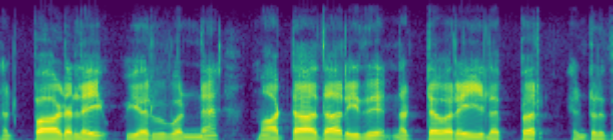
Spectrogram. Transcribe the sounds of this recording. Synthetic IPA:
nɐʈ̚paːɽɐlɐɪʊjɐɾʋɯʋɐɳːɐmaːʈːaːðaːɾɪðɯnɐʈːɐʋɐɾɐɪɪɭɐɪpːɐɾɛndrɐðɯ

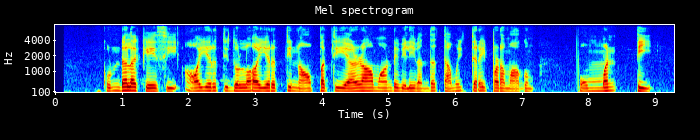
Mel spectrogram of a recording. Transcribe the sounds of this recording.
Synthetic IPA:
kʊɳɖɐlɐkeːsiaːjɪɾɐt̪ːɯt̪ɔɭːaːjɪɾɐt̪ːinaːpɐt̪ːieːɻaːmaːɳɖɯʋɛɭiʋɐnd̪ɐt̪ɐmɪɻt̪ːɪrɐ̰ɪpːɐɽɐma̰ːɣɯm | pɔmːɐn | ʈi

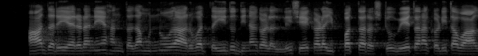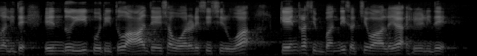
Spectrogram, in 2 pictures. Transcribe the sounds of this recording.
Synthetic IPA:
aːd̪ɐɾe̞ɛɾɐɽɐneːɐɦɐnt̪ɐd̪ɐmunːuːɾɐːɾɐʋɐt̪ːɐjd̪ud̪inɐɡɐɭɐlːiʃɛːkɐɽɐipːɐt̪ːɐɾɐʂʈuʋɛːt̪ɐnɐkɐɽit̪ɐʋaːɡɐlid̪e̞ | end̪uiːkuɾit̪uaːd̪ɛːʃɐɔɾɐɽisisiɾuʋɐkeːnd̪ɾɐsibːɐnd̪ʱisɐt͡ʃiʋaːlɐjɐɦeːɭid̪e̞

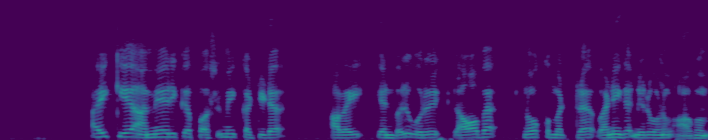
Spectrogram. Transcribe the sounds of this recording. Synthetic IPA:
ʔɐɪkːɪɐɐmeːɾɪkːɐpɐsɯmɐɪkːɐʈːɪɽɐ | ɐʋɐɪ | ɛnbɐðɯɔɾɯlaːbɐ | noːkɯmɐʈrɐʋɐɳɪɣɐnɪɾɯʋɐɳɯmʔa̰ːɣɯm

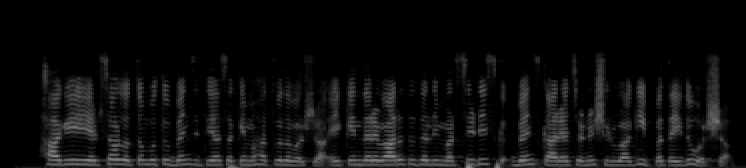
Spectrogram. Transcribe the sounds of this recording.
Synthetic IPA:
haːɡeːeɾɽusaːʋɾd̪ɐt̪ːo̞mbɐt̪ːubensit̪iɦaːsɐkːe̞mɐɦɐt̪ʋɐd̪ɐʋɐɾʂɐ̰ʔeːkend̪ɐɾe̞bʱaːɾɐt̪ɐd̪ɐlːimɐɾsiɖisbenskaːɾjaːt͡ʃɐɾɐɳeʃuɾuʋaːɡiːpːɐt̪ːɐjd̪uʋɐɾʂɐ̰

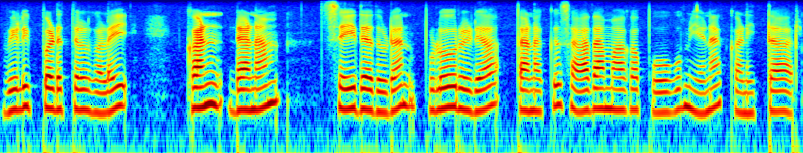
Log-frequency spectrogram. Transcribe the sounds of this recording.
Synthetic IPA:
ʋɛɭɪpːɐɽɯt̪ːɐlɣɐɭɐɪ | kɐɳɖɐɳɐmsɛjðɐðɯɽɐnpʊɻoːɾɪɽaːt̪ɐnɐkːɯsaːðɐmaːɣɐpːoːɣɯmɛnɐkːɐɳɪt̪ːaːɾ

